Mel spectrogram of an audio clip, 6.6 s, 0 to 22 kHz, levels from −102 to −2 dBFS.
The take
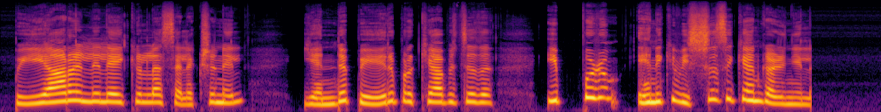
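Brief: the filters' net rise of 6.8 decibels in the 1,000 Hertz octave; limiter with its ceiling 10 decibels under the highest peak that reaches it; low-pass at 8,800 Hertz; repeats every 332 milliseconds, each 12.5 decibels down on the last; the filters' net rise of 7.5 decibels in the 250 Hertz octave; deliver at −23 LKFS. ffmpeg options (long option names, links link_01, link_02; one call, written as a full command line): ffmpeg -i in.wav -af "lowpass=8800,equalizer=frequency=250:width_type=o:gain=8,equalizer=frequency=1000:width_type=o:gain=8.5,alimiter=limit=-7.5dB:level=0:latency=1,aecho=1:1:332|664|996:0.237|0.0569|0.0137,volume=-7dB" out.wav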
